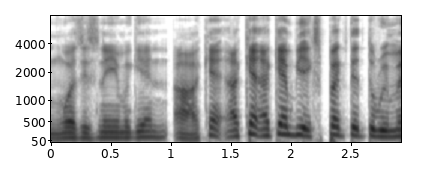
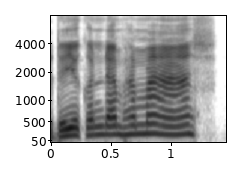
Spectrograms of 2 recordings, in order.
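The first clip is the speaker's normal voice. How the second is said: mocking interviewer; 6 semitones higher, 3 dB louder than usual. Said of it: "made fun of Piers Morgan for".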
